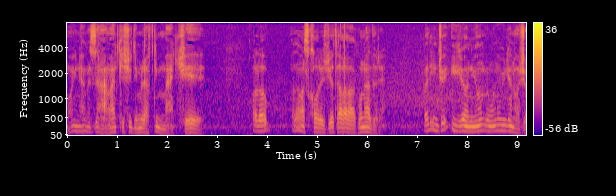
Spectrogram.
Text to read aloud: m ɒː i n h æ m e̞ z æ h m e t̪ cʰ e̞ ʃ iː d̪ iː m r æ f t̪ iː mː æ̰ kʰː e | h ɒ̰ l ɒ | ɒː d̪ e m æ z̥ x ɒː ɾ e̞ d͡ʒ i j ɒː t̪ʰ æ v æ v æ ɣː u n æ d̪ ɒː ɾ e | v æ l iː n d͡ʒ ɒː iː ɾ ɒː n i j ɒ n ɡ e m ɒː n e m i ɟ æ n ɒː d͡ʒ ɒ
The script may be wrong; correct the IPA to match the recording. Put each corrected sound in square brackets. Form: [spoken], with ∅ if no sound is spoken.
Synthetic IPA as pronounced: m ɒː i n h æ m e̞ z æ h m [æ] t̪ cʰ e̞ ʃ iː d̪ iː m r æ f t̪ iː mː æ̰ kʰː e | h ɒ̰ l ɒ | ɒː d̪ [æ] m æ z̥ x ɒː ɾ e̞ d͡ʒ i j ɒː t̪ʰ æ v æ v æ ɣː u n æ d̪ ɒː ɾ e | v æ l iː n d͡ʒ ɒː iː ɾ ɒː n i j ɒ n [b] e m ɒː n e m i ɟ æ n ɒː d͡ʒ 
